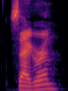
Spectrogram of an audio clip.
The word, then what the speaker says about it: Sagarin: golf week uh sagran how do you pronounce that Sagarin sagin yep ranking is also no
